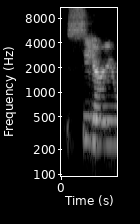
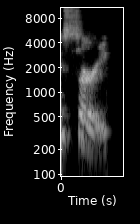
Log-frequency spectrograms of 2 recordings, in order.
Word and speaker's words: Siri: Most of them because you always say Siri wrong. Siri. You say Surrey. Surrey? You constantly say Surrey.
